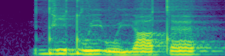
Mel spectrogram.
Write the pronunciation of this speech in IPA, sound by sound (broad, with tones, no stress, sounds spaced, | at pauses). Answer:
d i˦ d u˧ j u˨ j a˧ t ɛ˦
